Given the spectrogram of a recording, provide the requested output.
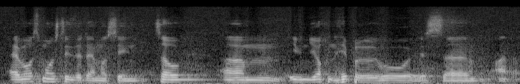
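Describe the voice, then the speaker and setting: A man's fairly low voice at a moderate pace, with very even loudness, fairly even intonation, noticeable background noise, and audible room echo. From Germany. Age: 60s. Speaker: game developer. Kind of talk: interview.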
